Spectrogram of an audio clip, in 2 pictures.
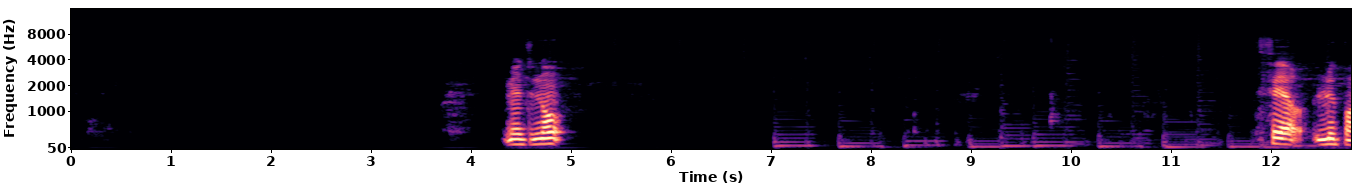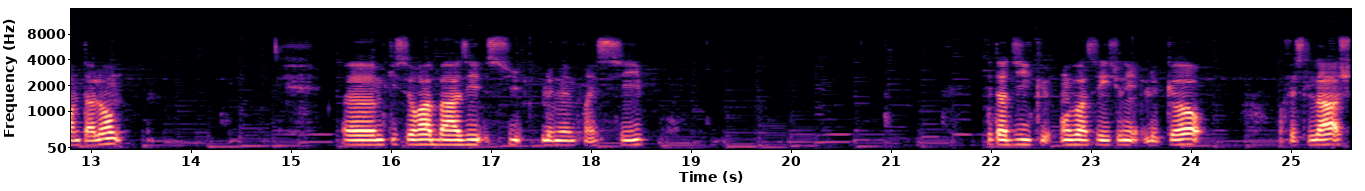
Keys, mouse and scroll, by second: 11.2-12.3 shift+scroll down 5, 12.3 shift+scroll up 4, 13.4-13.9 scroll up 3, 14.3-15.2 shift+scroll down 2, 15.9-16.5 shift+scroll up 8, 16.6-17.3 ctrl+scroll up 5, 17.3 right click, 17.5 Tab, 18.3-21.0 drag, 21.0-22.7 scroll down 14, 21.3 Tab, 22.7-23.2 scroll up 7, 23.3 right click.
